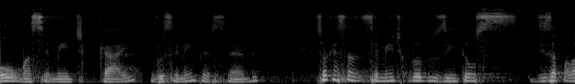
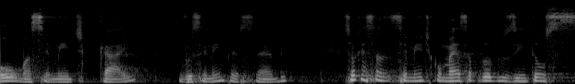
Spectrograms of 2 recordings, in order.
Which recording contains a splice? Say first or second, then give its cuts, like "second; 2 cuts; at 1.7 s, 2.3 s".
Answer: first; 2 cuts; at 1.4 s, 4.0 s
